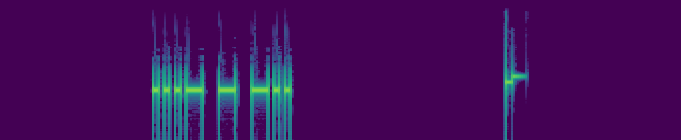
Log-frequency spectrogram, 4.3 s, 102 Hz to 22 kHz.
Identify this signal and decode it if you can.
Morse code, heard as a keyed tone, about 34 wpm, 700 Hz. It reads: VTD
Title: All Cut Numbers - 3-Digit 35wpm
